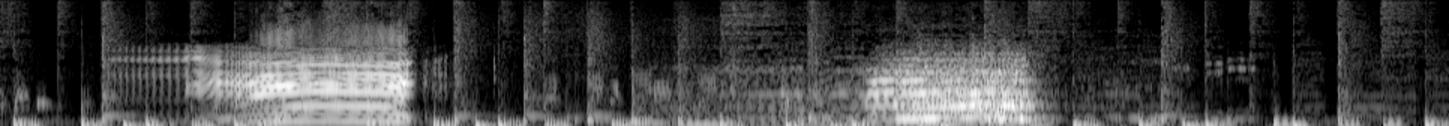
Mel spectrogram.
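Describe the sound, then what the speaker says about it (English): Two long, deep cow moos, loud and close, separated by a pause, with some rustling and thumps between them. "Cow"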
